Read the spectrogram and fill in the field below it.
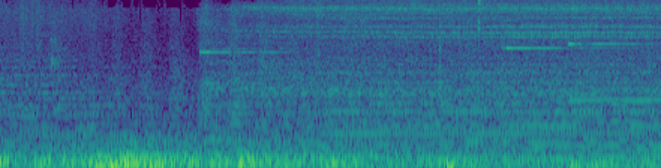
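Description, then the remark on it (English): A deep, continuous rumble of thunder rolls steadily through a ferocious thunderstorm over a circle of standing stones on a hill, heavy in the low end with a faint hiss above, and no voices. “With a ferocious thunderstorm raging in the skies.”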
